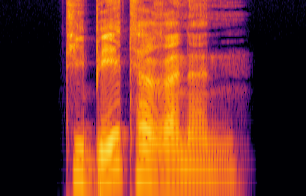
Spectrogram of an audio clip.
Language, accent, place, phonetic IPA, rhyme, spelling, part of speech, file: German, Germany, Berlin, [tiˈbeːtəʁɪnən], -eːtəʁɪnən, Tibeterinnen, noun, De-Tibeterinnen.ogg
- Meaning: plural of Tibeterin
